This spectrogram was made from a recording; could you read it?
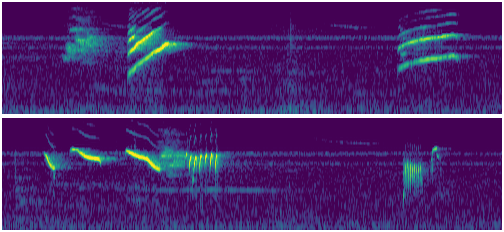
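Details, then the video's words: Belgian canary singing to warm up a canary: scattered bursts of rising chirps and short twittered notes with long pauses, over a steady faint high tone and low background hum. "canário belga muito lindo cantando, aqueça seu canário imediatamente"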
